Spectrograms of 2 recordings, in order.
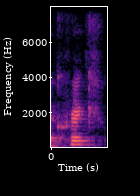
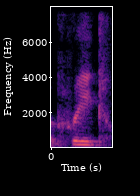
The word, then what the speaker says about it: creek: this gentleman here um had a crick or a creek whatever your preferred Regional pronunciation is that ran through his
